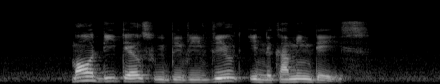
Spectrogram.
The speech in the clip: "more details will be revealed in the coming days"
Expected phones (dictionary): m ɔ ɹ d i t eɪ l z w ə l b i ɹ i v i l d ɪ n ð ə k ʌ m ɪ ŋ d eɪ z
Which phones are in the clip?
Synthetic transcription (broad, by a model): m ɔ d i t eɪ l s w ə l b i ɹ i v i l d ɪ n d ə k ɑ m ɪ ŋ d eɪ s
